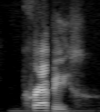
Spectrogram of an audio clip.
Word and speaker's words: crappie: Sonny Richard C wants to know, what about crappie or bass?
